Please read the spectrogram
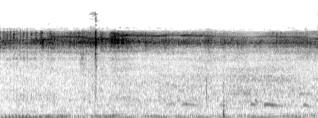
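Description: Steady high-pitched chirring of field insects over the low hum of a distant John Deere tractor moving a round straw bale, with a few short falling whistles in the second half.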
